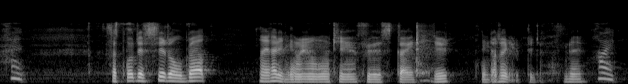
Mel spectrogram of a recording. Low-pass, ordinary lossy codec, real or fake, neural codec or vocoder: 7.2 kHz; none; fake; autoencoder, 22.05 kHz, a latent of 192 numbers a frame, VITS, trained on one speaker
